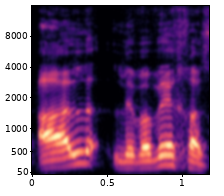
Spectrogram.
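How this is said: A very small pause separates the two words. Both words are heard as separate words. The speaker calls it right. "so you have to make a very small pause"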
